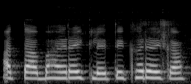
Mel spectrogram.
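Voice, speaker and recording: A woman's voice: sits high, flat delivery, a little fast, warm tone, lo-fi sound, close to an everyday voice. A woman reading a boastful son-in-law. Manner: boastful, pushy.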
